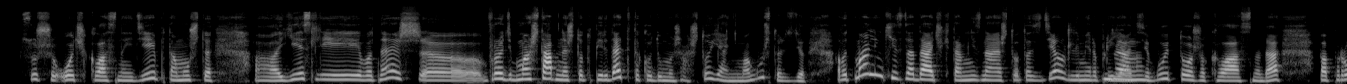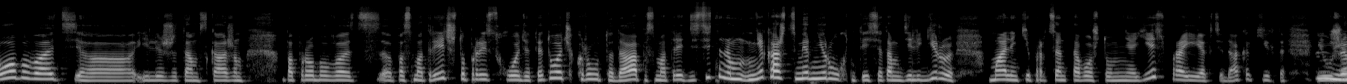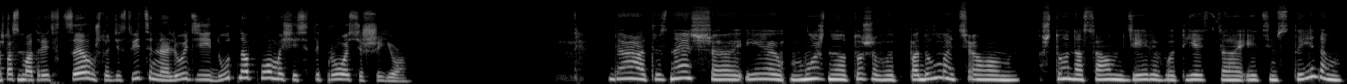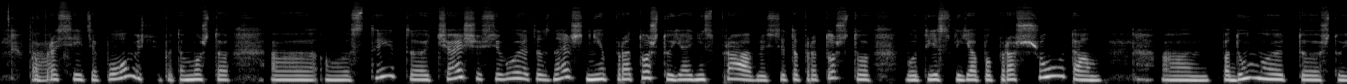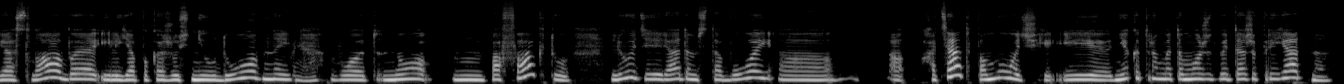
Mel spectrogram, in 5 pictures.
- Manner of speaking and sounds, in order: tapping; other background noise
- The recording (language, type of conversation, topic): Russian, advice, Как перестать брать на себя слишком много и научиться выстраивать личные границы?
